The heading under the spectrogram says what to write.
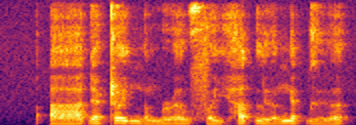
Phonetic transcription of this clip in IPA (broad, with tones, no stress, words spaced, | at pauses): ʔaː˨˩˦ɗɛ˧˥ ʈə˧jŋə˨˩˨m ɹə˧wfə˨˩j ha˦˥t̚lɨ˨˩˦ə̯ŋɛ˦˥p̚ɣɨ˨˩˦ə̯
